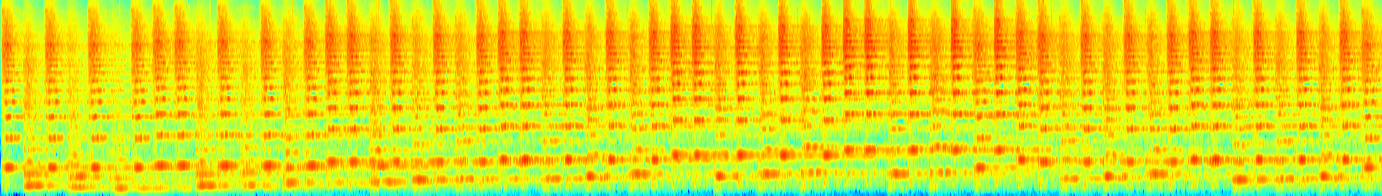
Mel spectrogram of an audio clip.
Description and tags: This is a string sample I made with the vst DSK strings.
